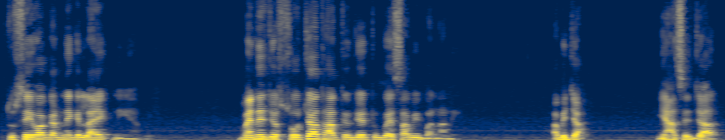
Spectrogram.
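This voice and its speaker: A man's voice: medium pitch, lightly acted. A man voicing a stern elderly guru. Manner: sharp, reproachful scolding. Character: stern elderly male guru scolding his disciple.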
